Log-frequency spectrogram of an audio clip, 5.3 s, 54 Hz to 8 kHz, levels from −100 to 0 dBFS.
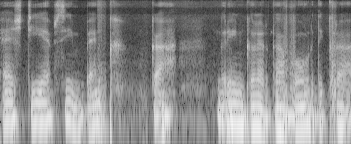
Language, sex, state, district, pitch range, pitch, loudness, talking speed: Hindi, male, Himachal Pradesh, Shimla, 100-120 Hz, 110 Hz, -16 LUFS, 100 wpm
